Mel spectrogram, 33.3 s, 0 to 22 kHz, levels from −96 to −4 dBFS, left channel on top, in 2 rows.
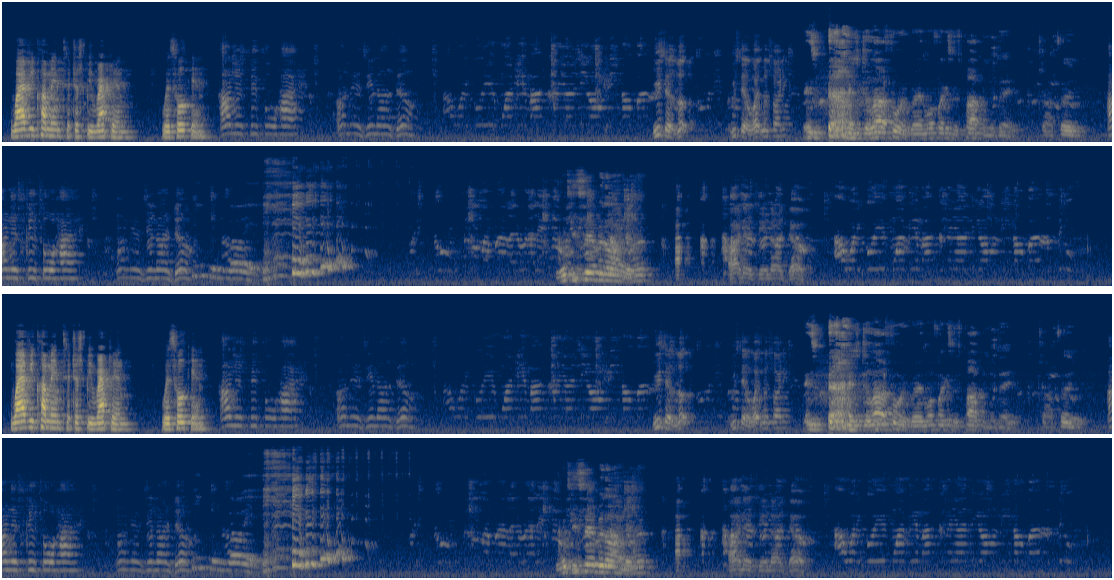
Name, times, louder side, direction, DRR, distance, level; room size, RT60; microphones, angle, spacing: voice 1, 0.1-1.9 2.4-3.1, right 3 dB, 60° right, 7 dB, 0.7 m, -31 dB
voice 2, 3.2-4.6 5.0-6.2 6.4-11.9 15.5-15.9 16.6-19.6 19.9-20.1 22.8-22.9 23.1-26.3 26.7-26.8 27.1-32.9, left 1 dB, 55° left, 5 dB, 1.5 m, -54 dB
voice 3, 12.0-15.2 15.6-16.2 25.0-26.3, equal, 25° left, 2 dB, 5.3 m, -42 dB
voice 4, 19.5-22.2, right 2 dB, 35° right, 4 dB, 4.6 m, -45 dB
28.5 x 16.5 x 2.4 m, 0.35 s
head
